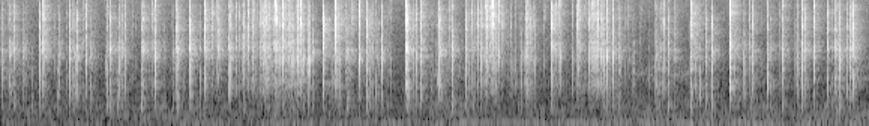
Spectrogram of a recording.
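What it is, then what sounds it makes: Resin rhinestone sticker. A small, flat, doll-shaped diamond-painting sticker covered in resin rhinestones on a thin, solid plastic backing is held in both hands and scratched with long acrylic nails. The result is a dense stream of bright, crisp scratching and crinkly clicking with very short, dry attacks and almost no low end.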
